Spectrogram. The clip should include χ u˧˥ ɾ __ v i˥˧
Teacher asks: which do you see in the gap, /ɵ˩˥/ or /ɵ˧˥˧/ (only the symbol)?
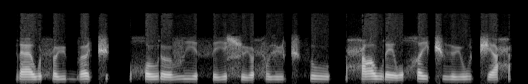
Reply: ɵ˩˥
